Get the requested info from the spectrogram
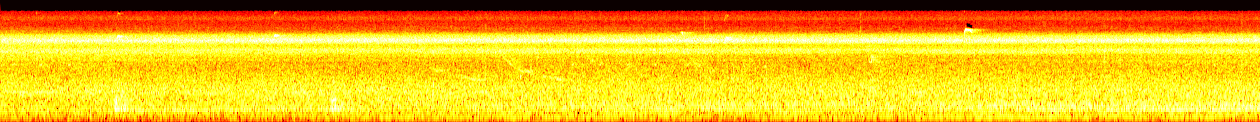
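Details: Summer cicada chorus, loud at this time of year, a continuous high whining buzz in two steady bands. Faint sliding bird whistles and a few soft ticks drift in the background.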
